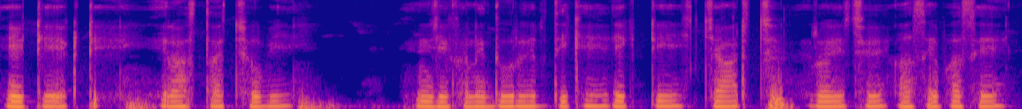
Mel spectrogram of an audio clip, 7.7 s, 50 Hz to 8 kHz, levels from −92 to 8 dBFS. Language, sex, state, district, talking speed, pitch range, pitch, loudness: Bengali, male, West Bengal, Paschim Medinipur, 85 wpm, 135-140 Hz, 135 Hz, -27 LUFS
